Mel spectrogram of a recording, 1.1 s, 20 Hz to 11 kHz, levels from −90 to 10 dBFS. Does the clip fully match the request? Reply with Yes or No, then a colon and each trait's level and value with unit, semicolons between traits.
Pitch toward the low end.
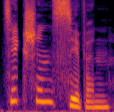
No: high, 240 Hz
